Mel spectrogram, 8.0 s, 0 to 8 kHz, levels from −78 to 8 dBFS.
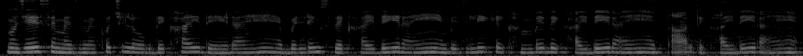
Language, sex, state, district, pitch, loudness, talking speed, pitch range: Hindi, female, Chhattisgarh, Kabirdham, 215 Hz, -47 LUFS, 200 wpm, 205-230 Hz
